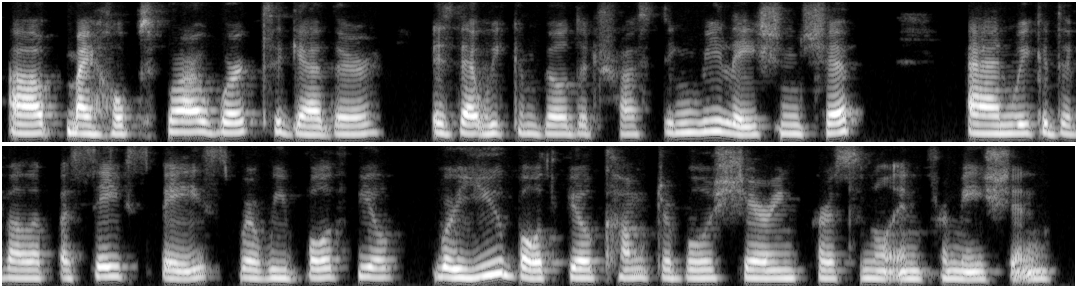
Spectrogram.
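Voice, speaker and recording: A formal, hesitant student therapist, played by a woman, filling her pauses with ums. Her voice is gravelly and mellow. The recording sounds dull and dry. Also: fairly low pitch, fairly even intonation, no room sound, close to an everyday voice. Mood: calm, formal. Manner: hesitant, with many fillers, formal. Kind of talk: role-played counseling session.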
